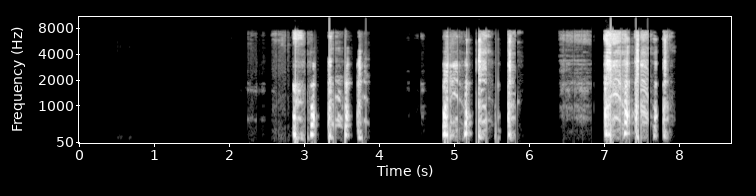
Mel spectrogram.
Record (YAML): three_cough_length: 8.7 s
three_cough_amplitude: 28088
three_cough_signal_mean_std_ratio: 0.25
survey_phase: beta (2021-08-13 to 2022-03-07)
age: 45-64
gender: Female
wearing_mask: 'No'
symptom_none: true
smoker_status: Ex-smoker
respiratory_condition_asthma: false
respiratory_condition_other: false
recruitment_source: REACT
submission_delay: 1 day
covid_test_result: Negative
covid_test_method: RT-qPCR
influenza_a_test_result: Negative
influenza_b_test_result: Negative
